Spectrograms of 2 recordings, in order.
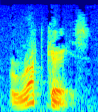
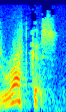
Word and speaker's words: Rutgers: So when you say Rutgers, this is not the correct pronunciation. It is Rutgers.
